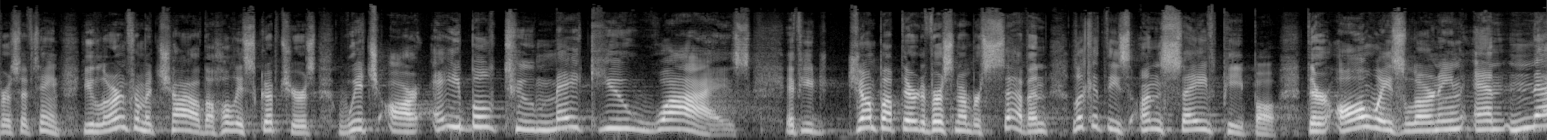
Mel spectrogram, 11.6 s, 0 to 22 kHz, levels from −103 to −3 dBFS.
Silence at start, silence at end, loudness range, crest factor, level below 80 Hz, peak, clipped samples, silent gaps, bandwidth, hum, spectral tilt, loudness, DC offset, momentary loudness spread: 0 s; 0 s; 3 LU; 18 dB; -68 dBFS; -6 dBFS; under 0.1%; none; 18 kHz; none; -4.5 dB/octave; -24 LUFS; under 0.1%; 10 LU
